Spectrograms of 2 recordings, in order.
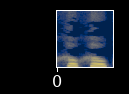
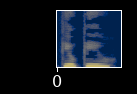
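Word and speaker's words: QQ: Cái gì mà khâu khâu, cái này đọc là kiêu kiêu. Một, vô văn hóa, ba cô ở bên cạnh chỉnh họng. Một, kiêu kiêu, mẹ Diệp Phàm đã đọc sai kiêu kiêu thành khâu khâu.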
